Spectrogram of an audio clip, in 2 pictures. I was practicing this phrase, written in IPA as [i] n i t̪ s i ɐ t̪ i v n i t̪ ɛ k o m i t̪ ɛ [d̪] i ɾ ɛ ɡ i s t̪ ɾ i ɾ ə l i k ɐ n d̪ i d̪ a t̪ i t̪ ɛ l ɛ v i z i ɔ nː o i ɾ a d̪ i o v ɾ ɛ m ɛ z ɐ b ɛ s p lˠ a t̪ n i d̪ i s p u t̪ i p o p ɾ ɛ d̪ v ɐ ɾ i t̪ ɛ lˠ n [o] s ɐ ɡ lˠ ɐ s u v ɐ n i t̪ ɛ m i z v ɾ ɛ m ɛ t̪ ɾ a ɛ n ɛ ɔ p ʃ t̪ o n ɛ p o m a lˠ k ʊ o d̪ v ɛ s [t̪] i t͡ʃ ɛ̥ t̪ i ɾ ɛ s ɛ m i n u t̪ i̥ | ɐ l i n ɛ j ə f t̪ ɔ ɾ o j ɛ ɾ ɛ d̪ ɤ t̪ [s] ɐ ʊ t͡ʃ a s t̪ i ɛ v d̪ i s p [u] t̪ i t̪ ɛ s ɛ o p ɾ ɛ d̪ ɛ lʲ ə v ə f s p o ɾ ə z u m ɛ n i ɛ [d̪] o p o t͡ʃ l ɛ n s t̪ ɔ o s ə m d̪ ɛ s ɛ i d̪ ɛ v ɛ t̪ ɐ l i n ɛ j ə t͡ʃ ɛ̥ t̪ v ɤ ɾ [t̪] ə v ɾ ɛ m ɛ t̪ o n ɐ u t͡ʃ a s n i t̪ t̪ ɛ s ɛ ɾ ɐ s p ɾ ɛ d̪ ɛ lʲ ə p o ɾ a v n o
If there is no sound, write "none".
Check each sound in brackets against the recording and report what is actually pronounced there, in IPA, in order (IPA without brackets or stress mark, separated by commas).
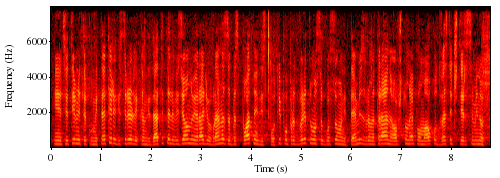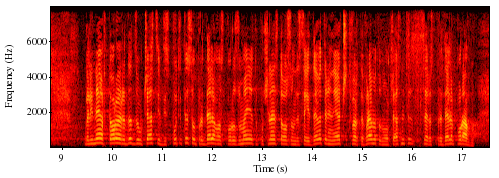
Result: i, t̪, o, t̪, z, u, t̪, t̪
